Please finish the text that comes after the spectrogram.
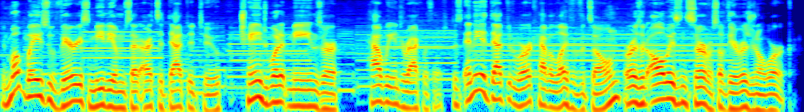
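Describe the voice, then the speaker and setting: Man, video essay narrator, scripted delivery, medium pitch, background music. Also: animated, fairly quick, hardly any pauses.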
